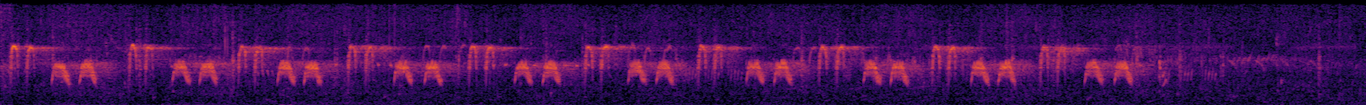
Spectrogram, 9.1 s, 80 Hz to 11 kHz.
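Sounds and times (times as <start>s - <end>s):
black-browed reed warbler Acrocephalus bistrigiceps singing: 0.0s - 9.0s.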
